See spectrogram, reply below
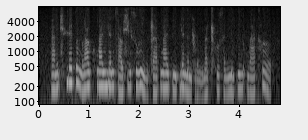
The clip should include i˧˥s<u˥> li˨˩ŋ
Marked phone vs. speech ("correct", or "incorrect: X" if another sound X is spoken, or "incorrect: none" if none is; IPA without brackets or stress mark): incorrect: u˧˥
